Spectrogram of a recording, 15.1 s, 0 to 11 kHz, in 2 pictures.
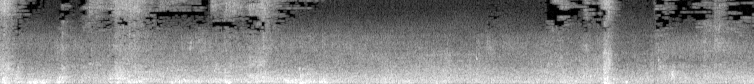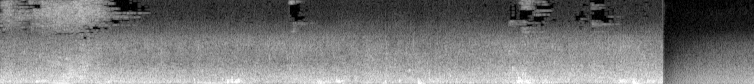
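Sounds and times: waves slapping against canoe hull: 0.0 - 14.2.

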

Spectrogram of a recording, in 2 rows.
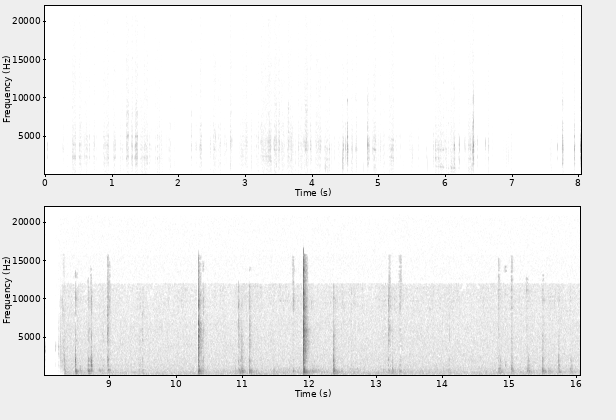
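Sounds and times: faint irregular clicks and taps: 8.0 - 9.6, 10.3 - 16.0
faint room hiss: 8.3 - 16.0.

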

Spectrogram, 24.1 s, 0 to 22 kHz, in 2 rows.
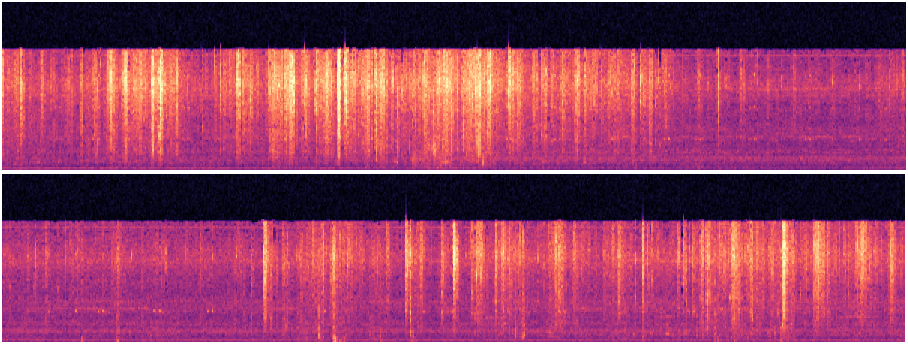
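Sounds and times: puppies scuffling: 0.0 - 9.0, 15.5 - 24.0.

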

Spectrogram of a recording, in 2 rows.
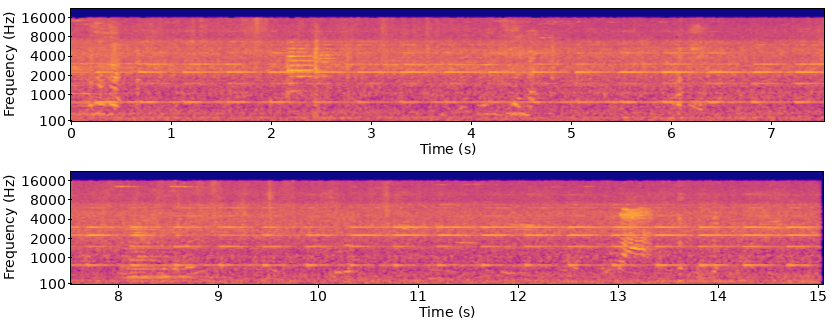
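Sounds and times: constant whine: 0.0 - 15.0
train hum and low rumble: 0.0 - 15.0.

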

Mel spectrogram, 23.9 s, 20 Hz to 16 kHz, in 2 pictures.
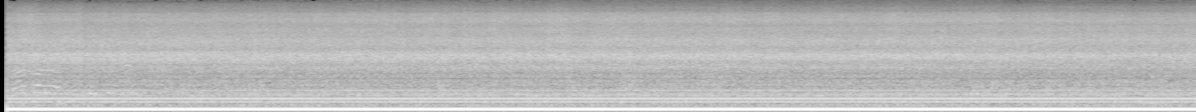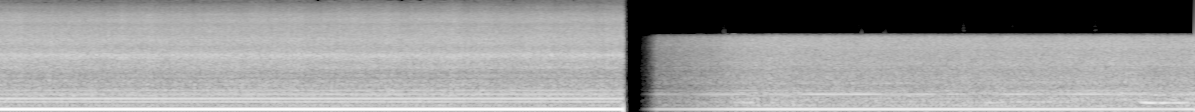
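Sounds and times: pneumatic conveyor humming and hissing: 0.1 - 18.2.

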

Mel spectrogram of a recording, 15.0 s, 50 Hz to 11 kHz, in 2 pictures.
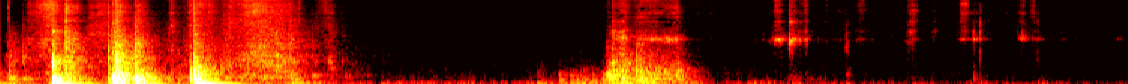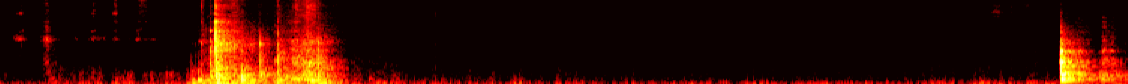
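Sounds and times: wooden block scraping: 0.2 - 2.2.

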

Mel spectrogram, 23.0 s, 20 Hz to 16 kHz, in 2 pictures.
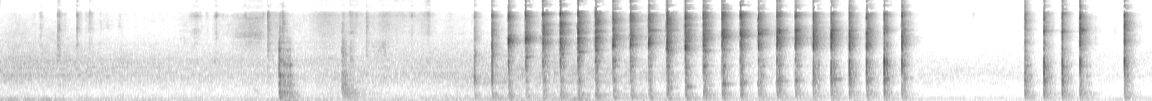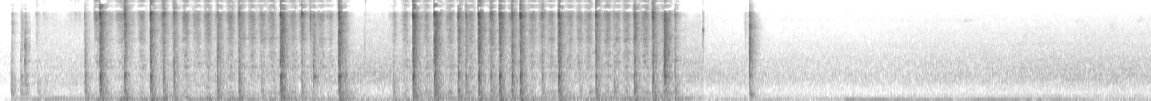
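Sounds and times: hammer tapping on metal: 4.7 - 9.2, 10.2 - 18.4.

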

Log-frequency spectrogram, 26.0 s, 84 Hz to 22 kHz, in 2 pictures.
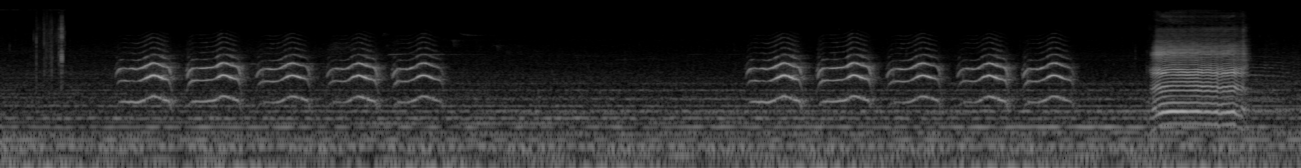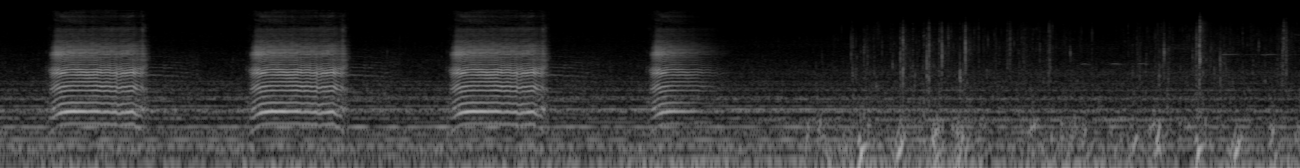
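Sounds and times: animal calling: 11.5 - 14.9, 15.5 - 20.3.

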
